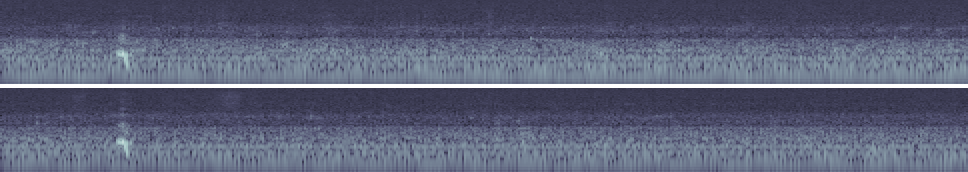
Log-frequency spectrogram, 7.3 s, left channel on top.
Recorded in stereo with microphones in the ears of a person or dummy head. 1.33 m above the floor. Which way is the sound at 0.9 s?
15° right (ahead or behind).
